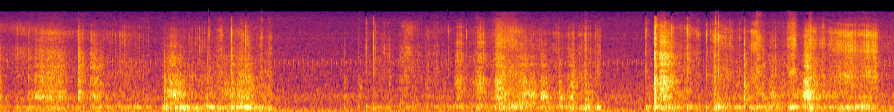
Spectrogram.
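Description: Long red stiletto nails tap and scratch across a large, flat, dark gray chalkboard. Bursts of dry, bright scraping alternate with quick clicking taps, separated by quieter stretches of a faint, steady low hum.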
